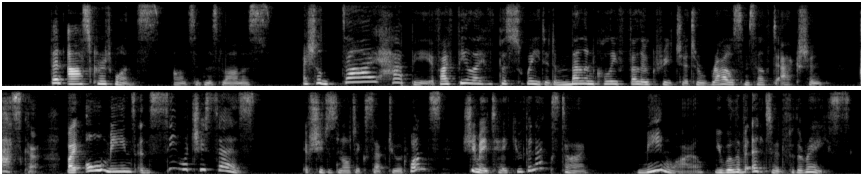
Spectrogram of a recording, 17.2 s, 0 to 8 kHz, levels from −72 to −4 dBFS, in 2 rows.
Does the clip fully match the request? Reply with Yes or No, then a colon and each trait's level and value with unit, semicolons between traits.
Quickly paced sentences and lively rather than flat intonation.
Yes: fast, 210 wpm; wide, 7.6 semitones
